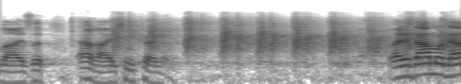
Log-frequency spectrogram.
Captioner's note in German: Beifall bei der FDP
